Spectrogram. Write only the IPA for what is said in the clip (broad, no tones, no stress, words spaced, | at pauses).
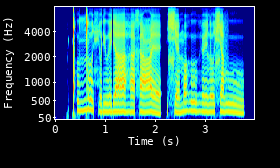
ǃʰuŋ͡ǀoço ɾʲuːe̯ɾʲaːɦa xaʕɛ | ɕɛmɔɦuː ɦøe̯loɕavuː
